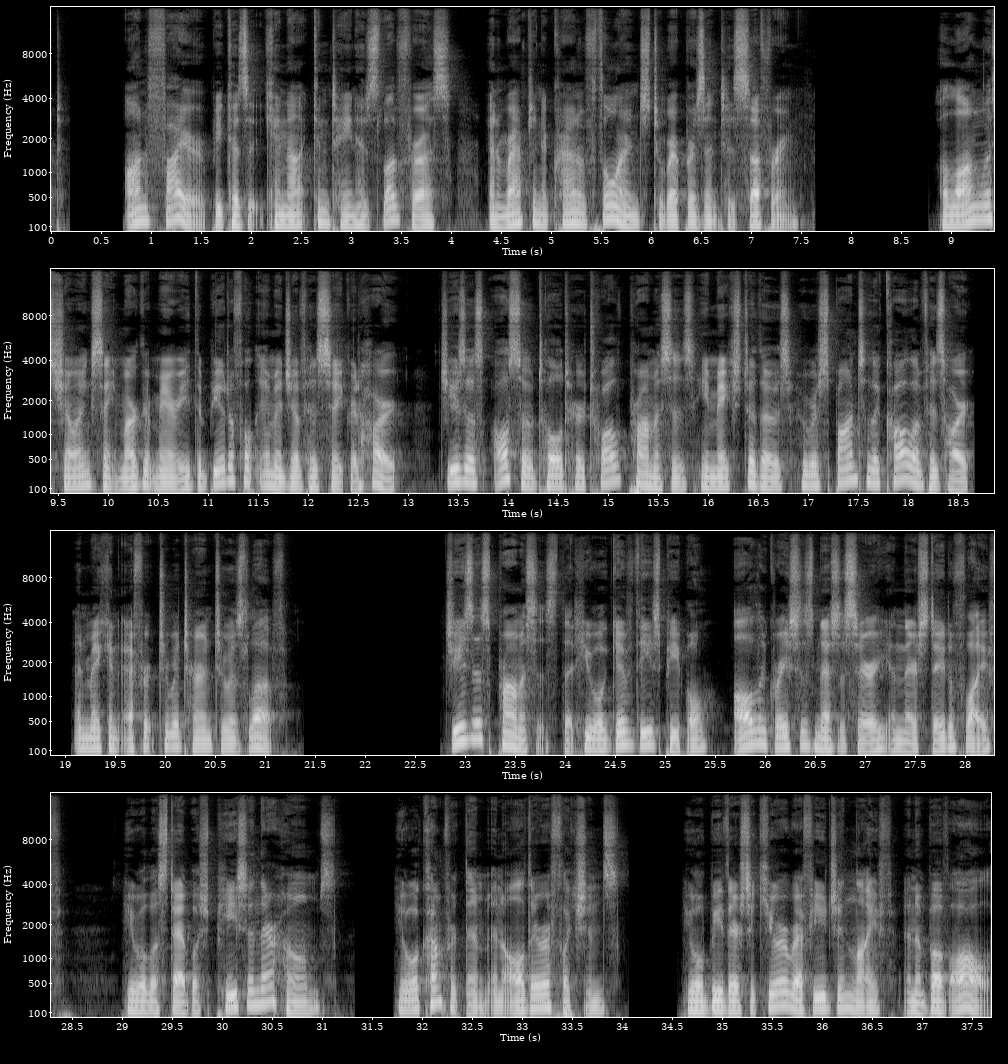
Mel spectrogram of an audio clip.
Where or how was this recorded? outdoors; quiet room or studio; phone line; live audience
quiet room or studio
